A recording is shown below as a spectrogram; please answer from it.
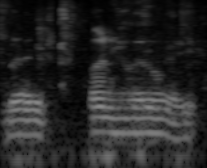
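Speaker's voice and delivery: ordinary delivery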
